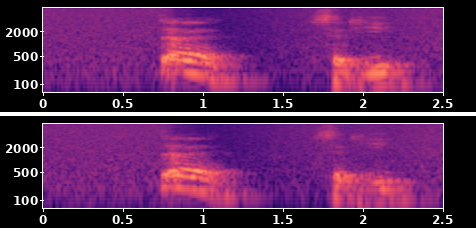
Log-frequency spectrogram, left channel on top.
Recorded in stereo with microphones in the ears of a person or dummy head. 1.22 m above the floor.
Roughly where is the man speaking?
Left.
